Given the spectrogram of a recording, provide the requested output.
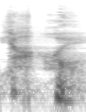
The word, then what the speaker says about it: Yahweh: You cannot properly speak it. It must be breathed. Yahweh, Yahweh.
